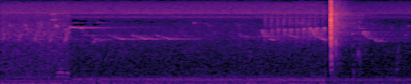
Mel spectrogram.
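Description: Outdoor lake ambience: short bird chirps over a steady low hum, with one sharp crack about three seconds in.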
